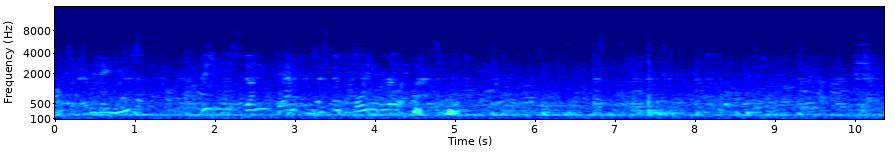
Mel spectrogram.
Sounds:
Speech

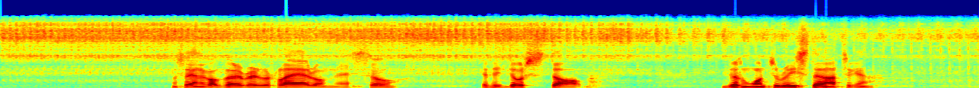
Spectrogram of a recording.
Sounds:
Engine, Speech

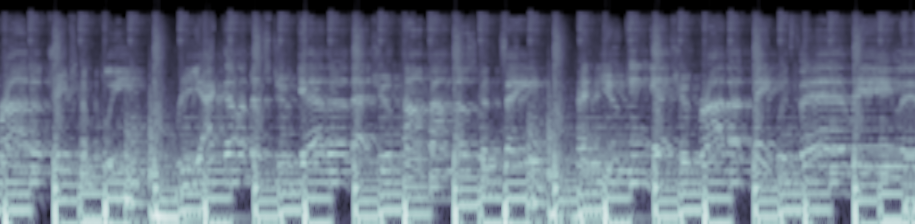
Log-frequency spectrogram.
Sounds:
Music

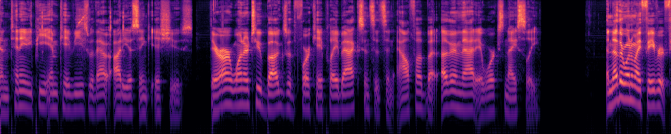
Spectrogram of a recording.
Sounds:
Speech

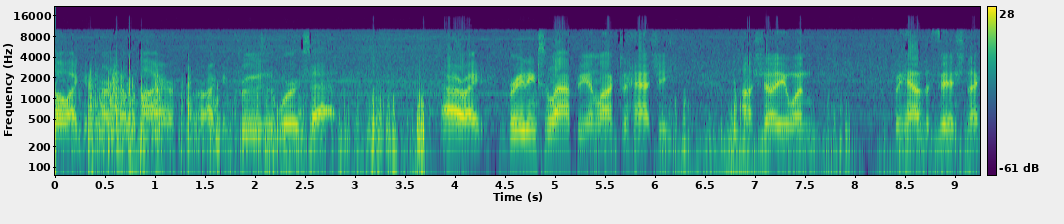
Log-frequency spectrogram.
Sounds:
outside, rural or natural, Speech

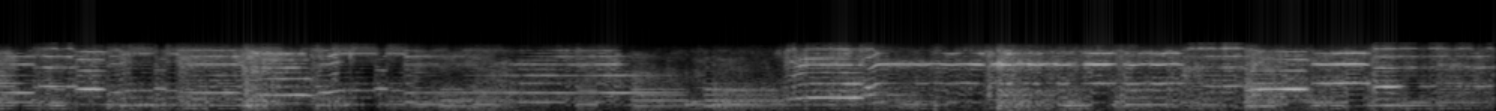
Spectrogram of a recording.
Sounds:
fiddle, Music, Musical instrument

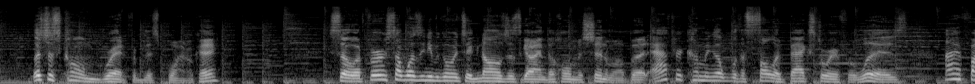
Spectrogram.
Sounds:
Music, Speech

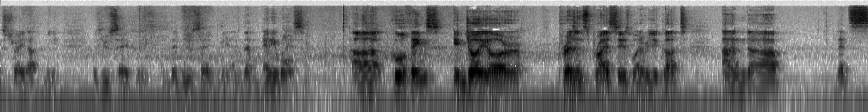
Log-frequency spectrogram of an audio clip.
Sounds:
Speech

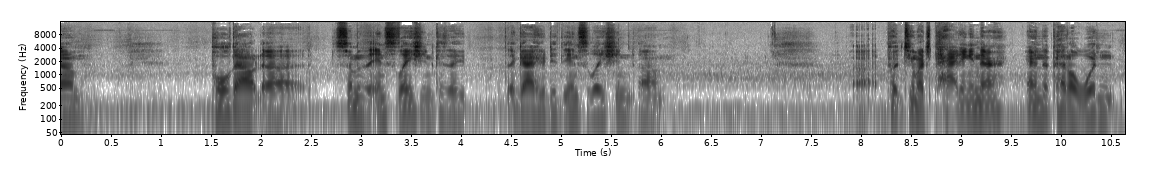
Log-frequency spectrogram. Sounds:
Speech

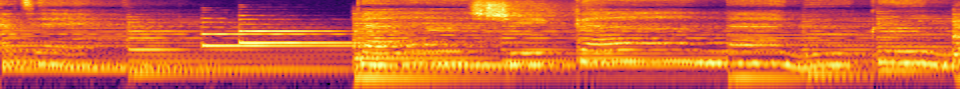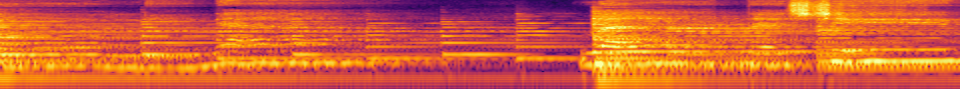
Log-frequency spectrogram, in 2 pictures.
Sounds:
Music

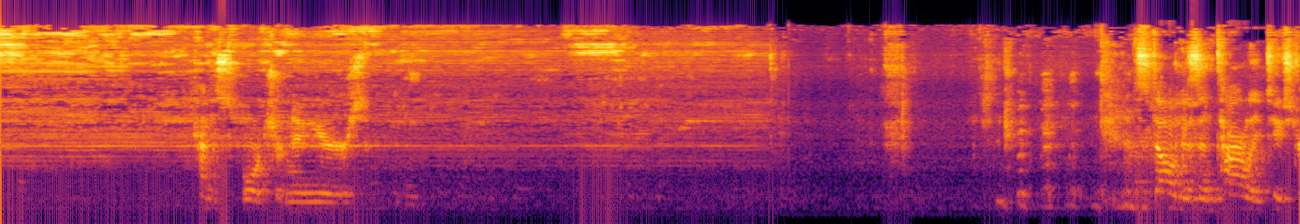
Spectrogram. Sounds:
inside a small room, Speech

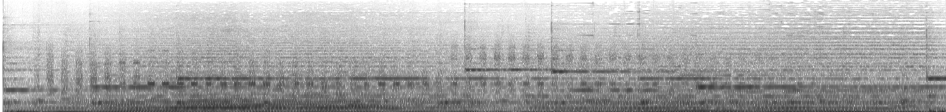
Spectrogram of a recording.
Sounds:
New-age music

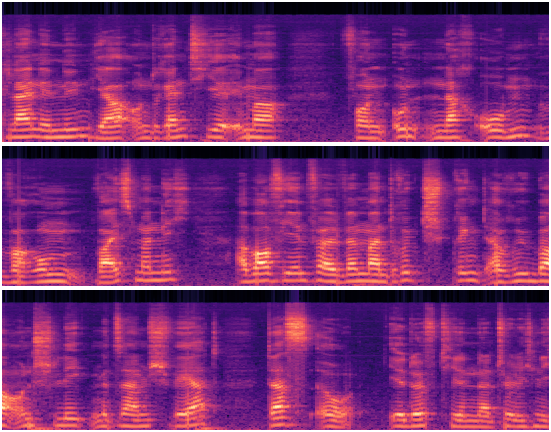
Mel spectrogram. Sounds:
Speech

